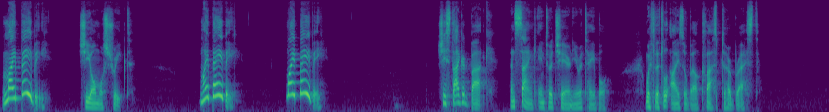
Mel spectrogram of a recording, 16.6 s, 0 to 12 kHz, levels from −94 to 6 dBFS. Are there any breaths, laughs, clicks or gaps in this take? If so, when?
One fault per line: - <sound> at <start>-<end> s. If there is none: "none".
none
